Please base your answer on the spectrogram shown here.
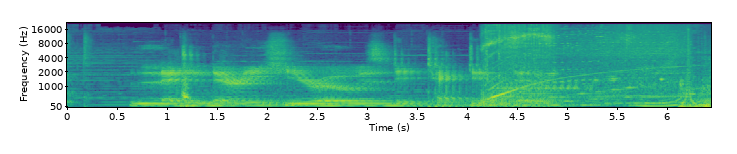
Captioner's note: robotic voice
